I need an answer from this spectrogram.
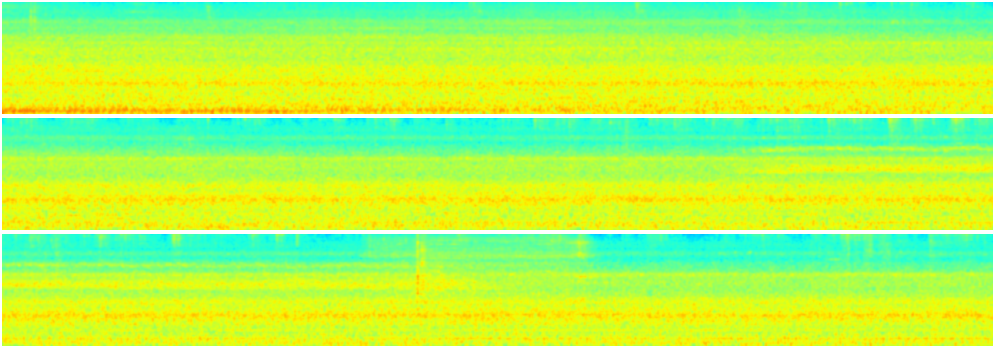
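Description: Passenger trains running through a large covered station: a low hum and rumble, loudest at the start, eases away over the first ten seconds and settles to a steady background noise. A thin high whine joins for several seconds past the middle, with a single sharp click near its end.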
